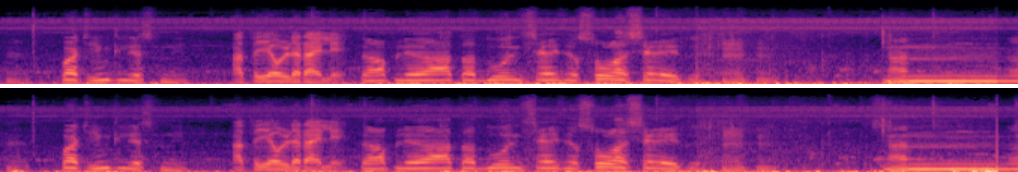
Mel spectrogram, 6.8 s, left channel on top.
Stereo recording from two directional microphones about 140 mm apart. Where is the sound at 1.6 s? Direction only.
15° left (ahead or behind).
